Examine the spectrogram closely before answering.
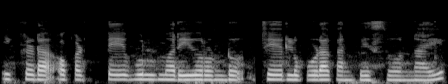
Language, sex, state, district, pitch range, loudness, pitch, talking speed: Telugu, female, Telangana, Hyderabad, 210-225 Hz, -17 LUFS, 215 Hz, 120 wpm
